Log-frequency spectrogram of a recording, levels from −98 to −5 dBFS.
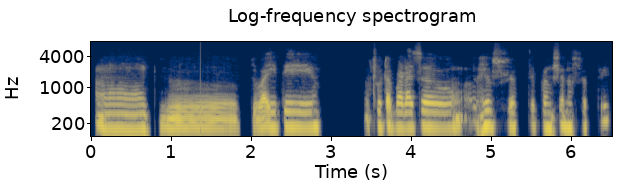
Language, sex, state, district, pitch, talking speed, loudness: Marathi, male, Maharashtra, Nagpur, 165 Hz, 120 wpm, -25 LUFS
